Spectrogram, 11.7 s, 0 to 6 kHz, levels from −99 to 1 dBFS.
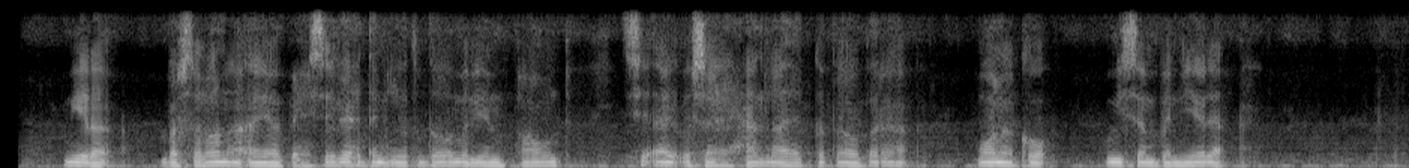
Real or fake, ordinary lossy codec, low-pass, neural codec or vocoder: fake; none; 5.4 kHz; codec, 16 kHz in and 24 kHz out, 1.1 kbps, FireRedTTS-2 codec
